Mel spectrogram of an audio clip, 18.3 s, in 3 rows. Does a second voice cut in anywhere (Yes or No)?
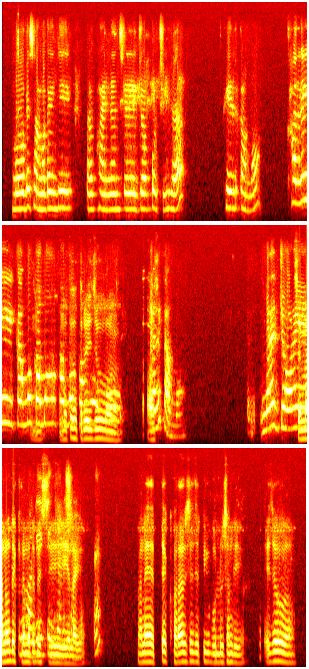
Yes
